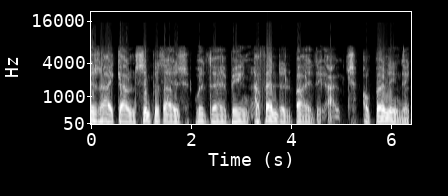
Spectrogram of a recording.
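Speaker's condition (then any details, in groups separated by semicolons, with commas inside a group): Motor neuron disease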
